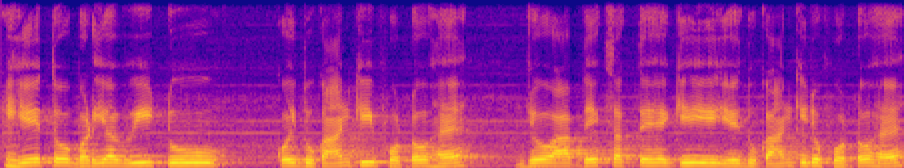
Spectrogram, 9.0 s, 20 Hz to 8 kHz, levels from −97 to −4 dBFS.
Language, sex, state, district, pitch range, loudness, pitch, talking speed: Hindi, male, Chhattisgarh, Jashpur, 145-155 Hz, -13 LUFS, 150 Hz, 145 wpm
